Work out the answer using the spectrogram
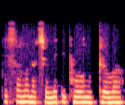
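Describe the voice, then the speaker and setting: A woman's voice: medium pitch, monotone, normal speed, warm tone, no echo, close to an everyday voice. Young woman as guilt-ridden, pleading wife, dry, muffled lo-fi audio-drama role-play. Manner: pleading, repeating apologies. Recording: dull lo-fi recording, dry.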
